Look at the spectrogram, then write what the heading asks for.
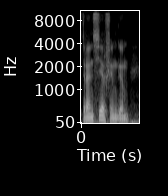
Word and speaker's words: трансерфинг: Произносится трансерфинг так же, как пишется. Если кому-то нравится выговаривать его на английский манер на здоровье, следует только иметь в виду, что звука «ё» в английском языке не существует.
